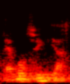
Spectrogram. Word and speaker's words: Amelzi: Is that pronounced correctly? Amelzi, yeah.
